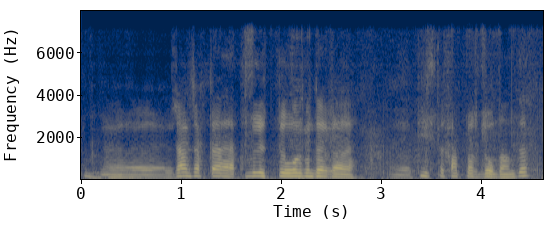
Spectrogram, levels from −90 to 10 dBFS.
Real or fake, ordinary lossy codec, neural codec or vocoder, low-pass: fake; none; codec, 16 kHz in and 24 kHz out, 1.1 kbps, FireRedTTS-2 codec; 7.2 kHz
